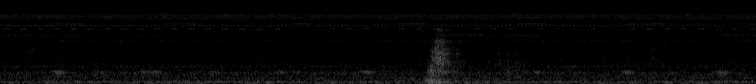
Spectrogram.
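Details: Summer-night countryside chorus of crickets and forest insects: continuous high, rapidly pulsed trilling in several overlapping bands, broken once just past four seconds by a short dull knock, over a soft low background hum.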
